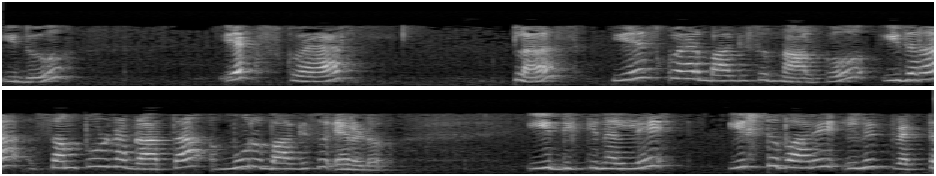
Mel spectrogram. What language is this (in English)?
Kannada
